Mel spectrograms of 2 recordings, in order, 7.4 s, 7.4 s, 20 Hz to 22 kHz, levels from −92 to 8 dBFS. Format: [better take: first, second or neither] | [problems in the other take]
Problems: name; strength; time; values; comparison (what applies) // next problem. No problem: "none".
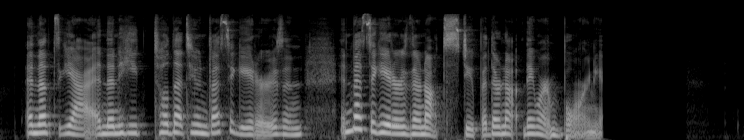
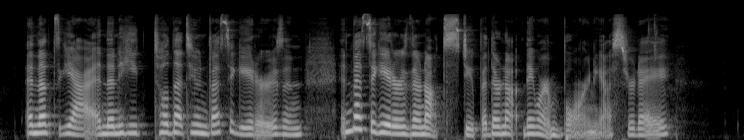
second | audio cutting out; at 6 s for 1 s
